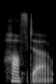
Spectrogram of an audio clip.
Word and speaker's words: hafta: We've got hafta, pronounced hafta, representing a 7-day week.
